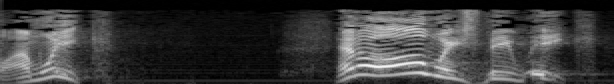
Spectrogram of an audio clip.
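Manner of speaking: rising to a full shout on always; preacher crying out the confession to teenagers, loud and climbing; preaching shout. Acted. Preacher shouting to teens, building to a roar.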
